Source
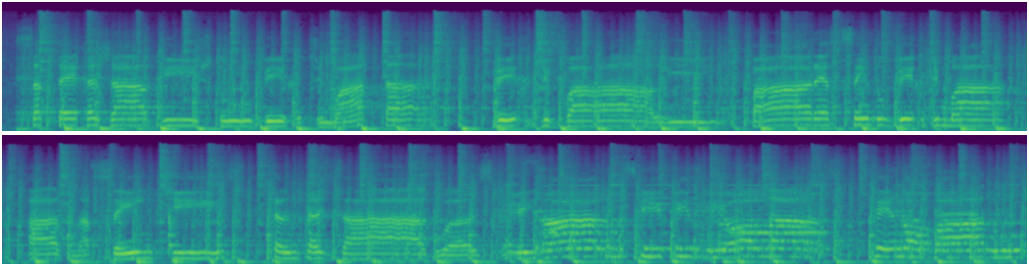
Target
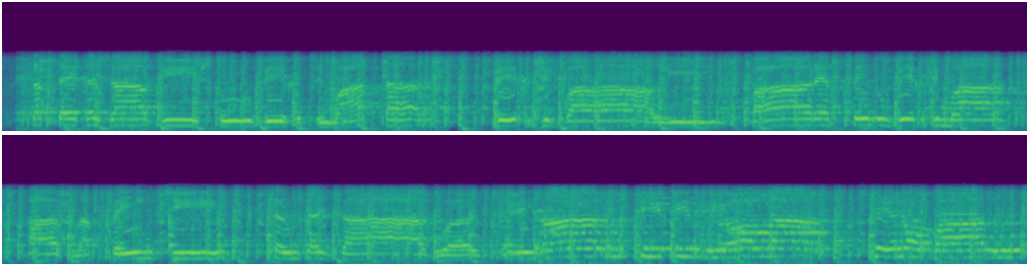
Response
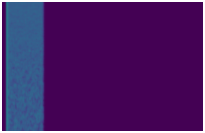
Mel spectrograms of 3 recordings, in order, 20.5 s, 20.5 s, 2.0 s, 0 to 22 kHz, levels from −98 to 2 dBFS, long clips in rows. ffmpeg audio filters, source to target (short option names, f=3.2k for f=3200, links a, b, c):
-af "highpass=240,aresample=8000,asoftclip=type=tanh:threshold=-24.5dB,aresample=44100,volume=7.5dB"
